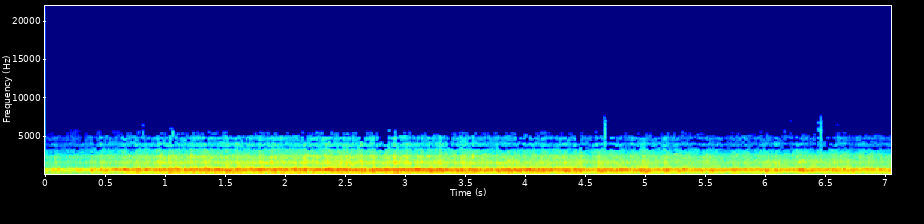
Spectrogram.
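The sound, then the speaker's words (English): A steady, loud roar of an express subway train running at speed without stopping until 63rd Street, a continuous rumbling drone that holds constant throughout with no voices and only faint metallic ticks. “You can't get off till 63rd Street. This is an express.”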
